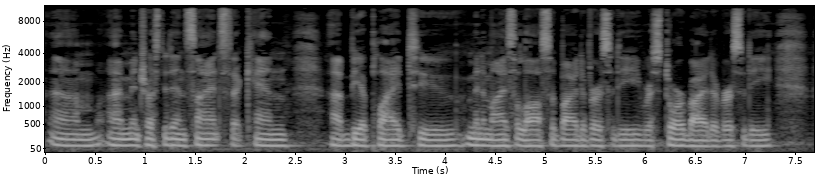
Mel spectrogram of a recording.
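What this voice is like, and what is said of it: Canadian accent with British, Southern traces. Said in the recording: “that's a Canadian accent, I hear, with something else underneath. ... it's Canadian with a bit of British and now a slight twang from eastern North Carolina, so it's a melange.”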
